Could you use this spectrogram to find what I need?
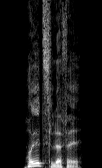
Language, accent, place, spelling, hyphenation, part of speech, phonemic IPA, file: German, Germany, Berlin, Holzlöffel, Holz‧löf‧fel, noun, /ˈhɔlt͡sˌlœfl̩/, De-Holzlöffel.ogg
- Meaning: wooden spoon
